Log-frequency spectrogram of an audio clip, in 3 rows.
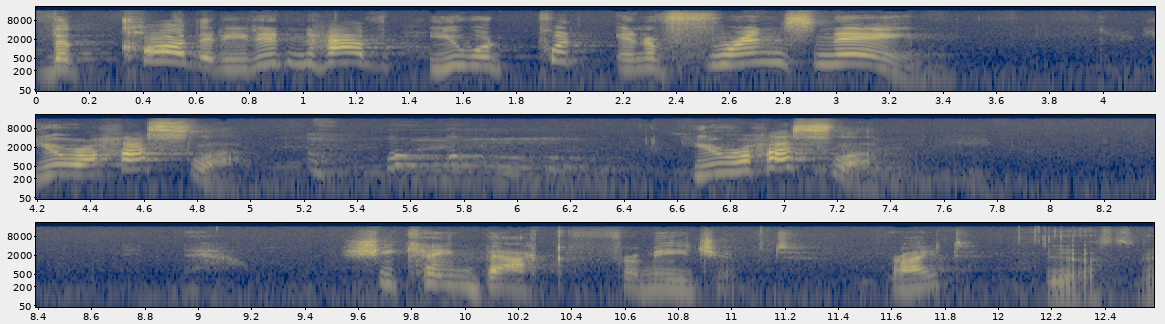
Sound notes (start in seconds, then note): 5.4 laughter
